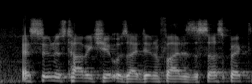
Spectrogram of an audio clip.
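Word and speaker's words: Thavychith: d-a-r-i middle name d-r-u last name t-h-a-v-y c-h-i-t-h pronounced tavi chit as soon as tavi chit was identified as the suspect in this case cmpd's violent criminal apprehension team v-cat immediately began apprehension efforts to locate tavi chit in the last two weeks since we spoke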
